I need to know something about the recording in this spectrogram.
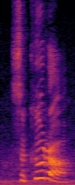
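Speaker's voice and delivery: Sakura said the Australian way, sa-KOO-da; Aussie pronunciation of Sakura, flat and broad; Australian accent. Shown as a demonstration. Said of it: "I'm saying it in a wonderfully Australian accent".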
